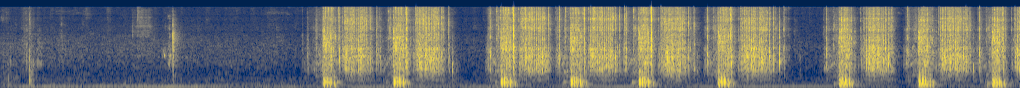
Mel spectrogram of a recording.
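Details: Kyoritsu chainsaw of unknown condition, suspected seizure and low compression: about ten sharp recoil pulls spin the engine briefly with no first fire; cranks but will not start, overhaul being considered.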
